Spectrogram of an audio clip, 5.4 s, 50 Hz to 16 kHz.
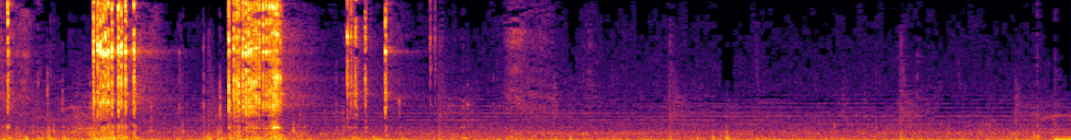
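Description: A hand ratchet clicks in two quick loud bursts while loosening 10mm nuts on the positive battery terminal of a 2014 Jeep Wrangler, followed by fainter metallic handling and clinks.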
